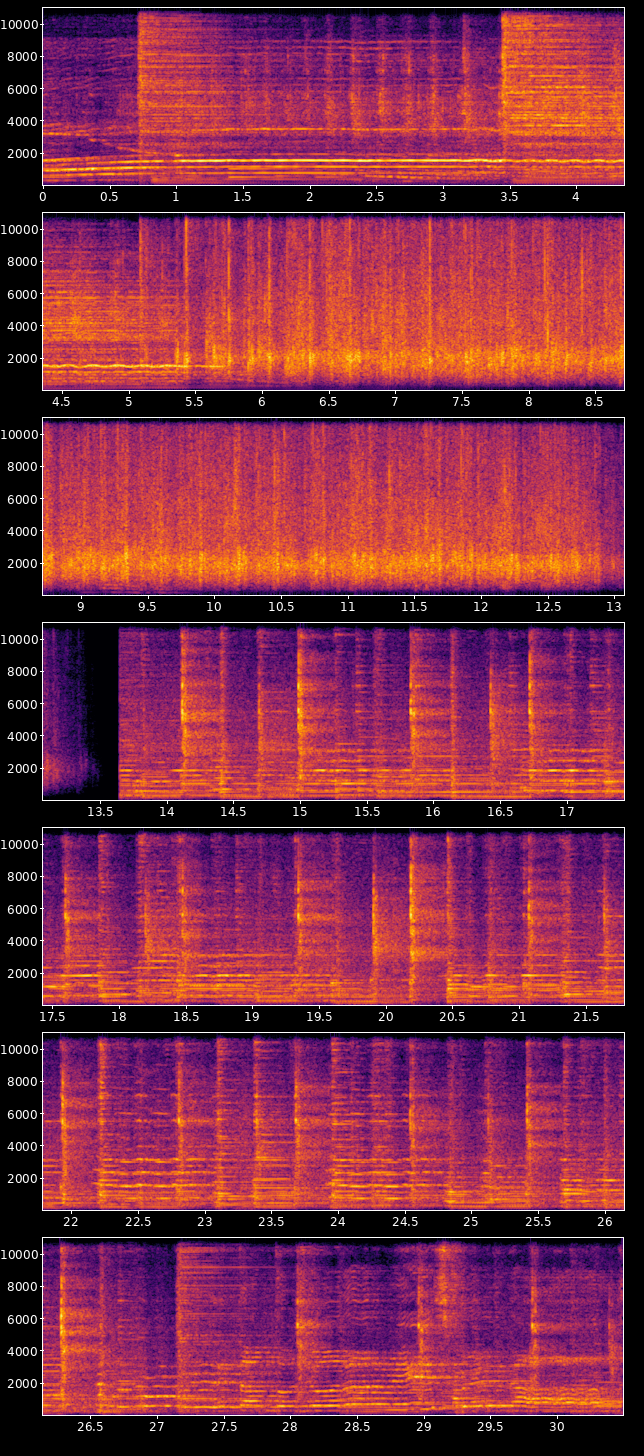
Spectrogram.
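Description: A female folk singer holds the final note of a song over an acoustic band, then audience applause that fades away. After an abrupt cut about halfway through, the band starts another Argentine folk piece with guitars, violin, bass and drum kit.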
